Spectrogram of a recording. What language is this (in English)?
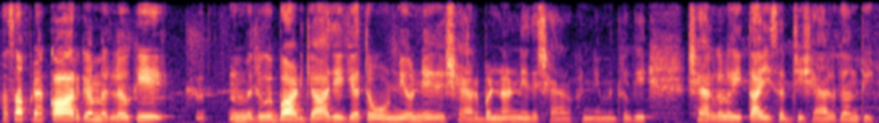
Dogri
